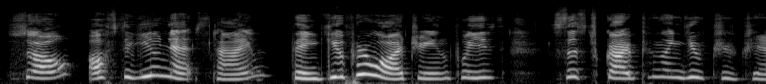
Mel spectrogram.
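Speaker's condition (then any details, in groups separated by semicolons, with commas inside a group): Spastic cerebral palsy, mixed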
